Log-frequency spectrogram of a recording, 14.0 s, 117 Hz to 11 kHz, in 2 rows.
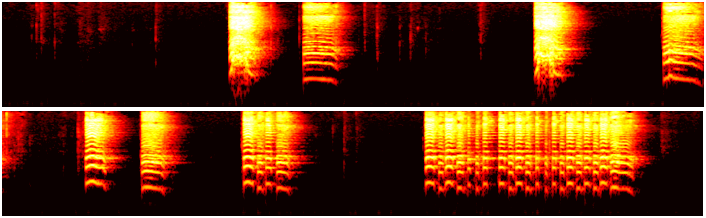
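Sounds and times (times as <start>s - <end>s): rubber duck squeaking: 2.3s - 3.5s, 5.3s - 5.8s, 6.6s - 7.2s, 7.8s - 8.8s, 9.4s - 10.0s, 11.2s - 13.4s.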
